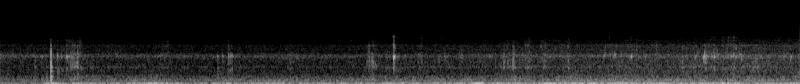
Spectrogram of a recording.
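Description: Steady low wind rumble on the microphone over water lapping at a kayak, with a few light clicks and knocks from a landing net being handled, the clearest about half a second in and again about four seconds in.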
